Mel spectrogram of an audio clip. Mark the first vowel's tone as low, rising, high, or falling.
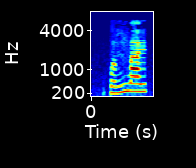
rising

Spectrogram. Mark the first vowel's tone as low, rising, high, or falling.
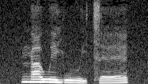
high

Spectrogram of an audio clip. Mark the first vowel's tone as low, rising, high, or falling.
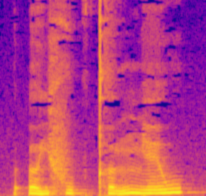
low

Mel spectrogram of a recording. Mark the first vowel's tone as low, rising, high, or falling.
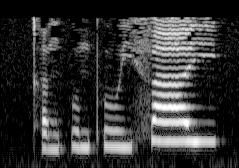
low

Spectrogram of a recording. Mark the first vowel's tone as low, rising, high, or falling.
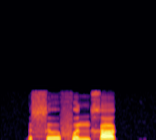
low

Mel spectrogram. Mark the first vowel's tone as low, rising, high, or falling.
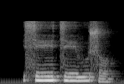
high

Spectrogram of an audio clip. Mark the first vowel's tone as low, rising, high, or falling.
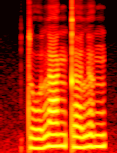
low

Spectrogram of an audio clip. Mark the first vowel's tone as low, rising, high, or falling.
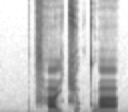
low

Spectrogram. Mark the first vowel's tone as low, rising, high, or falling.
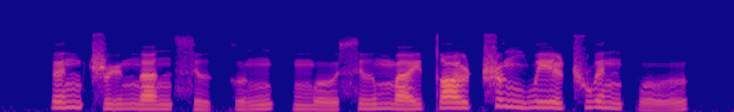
high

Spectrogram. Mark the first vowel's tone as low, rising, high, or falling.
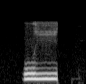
low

